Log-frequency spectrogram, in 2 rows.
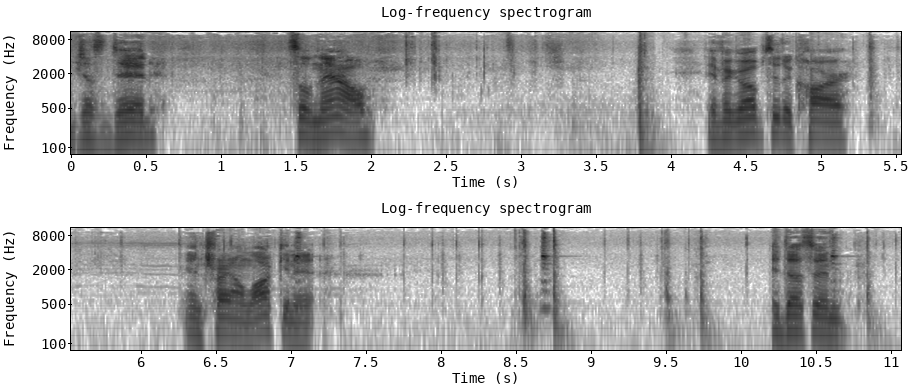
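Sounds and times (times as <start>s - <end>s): car door handle clicks: 7.0s - 11.0s.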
